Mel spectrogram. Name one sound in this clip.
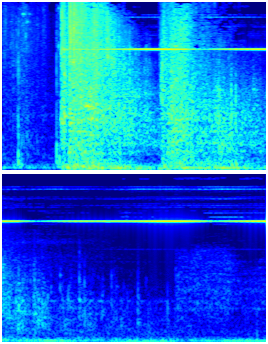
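A high steady ringing tone follows the blast and lingers.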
